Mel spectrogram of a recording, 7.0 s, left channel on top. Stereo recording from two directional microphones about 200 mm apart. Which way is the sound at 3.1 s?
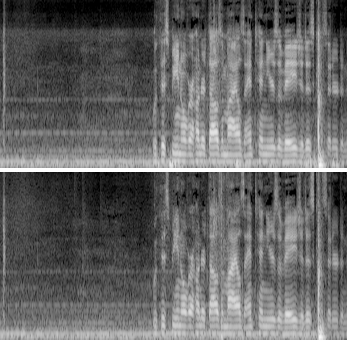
35° left (ahead or behind).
